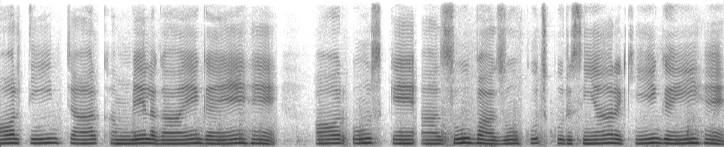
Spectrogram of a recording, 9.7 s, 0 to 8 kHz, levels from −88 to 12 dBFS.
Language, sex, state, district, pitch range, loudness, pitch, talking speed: Hindi, female, Punjab, Fazilka, 200-225 Hz, -15 LUFS, 215 Hz, 100 wpm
